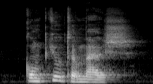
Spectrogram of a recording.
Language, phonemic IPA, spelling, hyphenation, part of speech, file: Dutch, /kɔmˈpju.tərˌmœy̯s/, computermuis, com‧pu‧ter‧muis, noun, Nl-computermuis.ogg
- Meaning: mouse (manual, click-operated input device)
